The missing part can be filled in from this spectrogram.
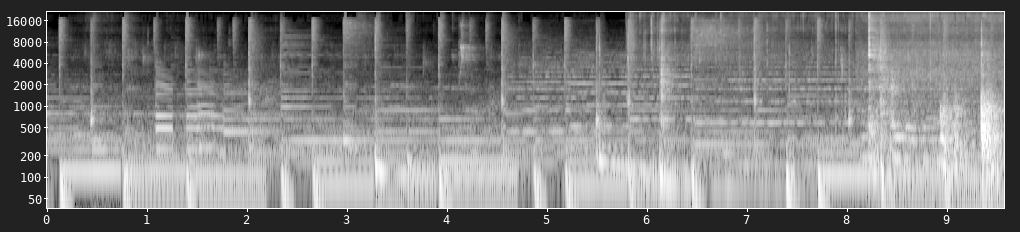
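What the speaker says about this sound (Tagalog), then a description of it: "nagprito nga din ako dito ng galunggong. Sobrang lakas nga ng tilamsik ng mantika niyan" Galunggong fish fry in hot splattering oil, loud sizzling with irregular crackling pops and spits, rising toward a harsher burst at the end; no talk.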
